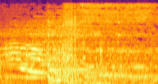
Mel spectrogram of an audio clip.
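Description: A cat meows once, a falling call about half a second long, over soft background music with sustained tones.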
